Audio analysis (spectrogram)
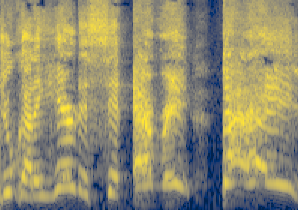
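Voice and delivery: shrill, booming, very loud high rising scream. Urging listeners to hear encouragement every day, screaming. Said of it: "I know I'm screaming".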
